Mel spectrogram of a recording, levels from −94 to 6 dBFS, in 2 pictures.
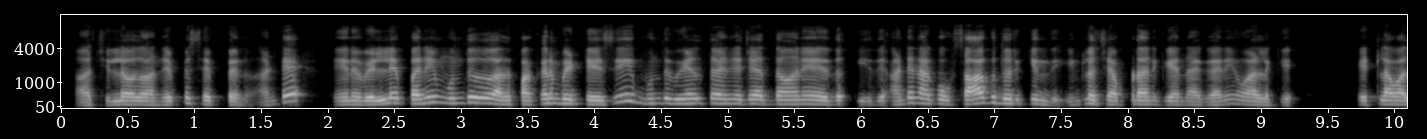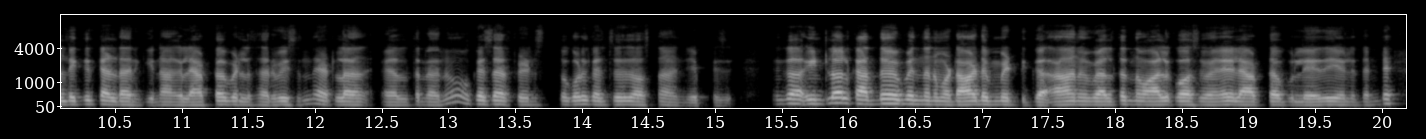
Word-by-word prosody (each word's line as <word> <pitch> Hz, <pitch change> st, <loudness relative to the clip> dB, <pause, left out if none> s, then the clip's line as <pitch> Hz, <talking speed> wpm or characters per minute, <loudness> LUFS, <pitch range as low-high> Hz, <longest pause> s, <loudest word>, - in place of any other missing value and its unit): ఆహ్, 120 Hz, -, -3 dB
చిల్ 140 Hz, +1 st, -1 dB
అవుదాం 145 Hz, -1 st, +3 dB
అని 135 Hz, -, -12 dB
జెప్పేసి 165 Hz, +7 st, -3 dB
చెప్పాను. 145 Hz, -2 st, -3 dB
అంటే 145 Hz, -, +1 dB, 0.4 s
నేను 145 Hz, +1 st, -1 dB
వెళ్ళే 155 Hz, +8 st, +5 dB
పని 175 Hz, +5 st, +5 dB
ముందు 205 Hz, +3 st, +3 dB, 0.2 s
అది 150 Hz, -, +1 dB
పక్కన 180 Hz, +5 st, +2 dB
పెట్టేసి 175 Hz, -, 0 dB, 0.2 s
ముందు 195 Hz, +1 st, -2 dB
వీళ్ళతో 185 Hz, +1 st, 0 dB
ఎంజాయ్ 175 Hz, -1 st, -4 dB
చేద్దామని 165 Hz, 0 st, +1 dB
ఏదో 155 Hz, +2 st, -1 dB, 0.4 s
అంటే 210 Hz, -, -1 dB
నాకు 175 Hz, -1 st, -1 dB
ఒక 155 Hz, -, -12 dB
సాకు 205 Hz, +6 st, +6 dB
దొరికింది. 170 Hz, -3 st, -3 dB
ఇంట్లో 160 Hz, +5 st, 0 dB
చెప్పడానికైనా 145 Hz, -2 st, -1 dB
గానీ 135 Hz, +7 st, -4 dB
వాళ్ళకి 135 Hz, -2 st, -3 dB, 0.6 s
ఇట్లా 150 Hz, +1 st, -1 dB
వాళ్ళ 145 Hz, -1 st, +3 dB
దగ్గరికెళ్ళడానికి 140 Hz, -4 st, -1 dB
నాకు 125 Hz, -1 st, -4 dB
ల్యాప్‌టాప్ 135 Hz, +4 st, 0 dB
ఇట్లా 130 Hz, -2 st, -8 dB
సర్వీస్ 130 Hz, +2 st, -3 dB
ఉంది. 165 Hz, +2 st, -14 dB
అట్లా 135 Hz, -1 st, -1 dB, 0.3 s
వెళ్తున్నాను 125 Hz, -, -7 dB
ఒకేసారి 155 Hz, -4 st, 0 dB
ఫ్రెండ్స్‌తో 135 Hz, +1 st, -9 dB
కూడా 155 Hz, +1 st, 0 dB
కలిసేసి 140 Hz, +1 st, -2 dB
వస్తాను. 130 Hz, 0 st, -9 dB
అని 110 Hz, -, -23 dB
చెప్పేసి 110 Hz, 0 st, -19 dB, 0.4 s
ఇంకా 180 Hz, +2 st, +2 dB
ఇంట్లో 170 Hz, +4 st, -1 dB
వాళ్ళకి 190 Hz, -5 st, +3 dB
అర్థమైపోయిందనమాట 160 Hz, -5 st, +2 dB
ఆటోమేటిక్‌గా. 140 Hz, -1 st, 0 dB
ఆహ్, 140 Hz, -, +4 dB
"నువ్వు 135 Hz, -1 st, -4 dB
వెళ్తున్నావు 140 Hz, +1 st, 0 dB
వాళ్ళ 135 Hz, +1 st, +5 dB
కోసమేలే 135 Hz, 0 st, +2 dB
ల్యాప్‌టాపూ 130 Hz, 0 st, +1 dB
లేదు 125 Hz, +2 st, 0 dB
ఏమి 130 Hz, -, -3 dB
లేదు" 130 Hz, +1 st, -12 dB
అంటే 180 Hz, +6 st, -4 dB
145 Hz, 180 wpm, -28 LUFS, 135-165 Hz, 0.6 s, సాకు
